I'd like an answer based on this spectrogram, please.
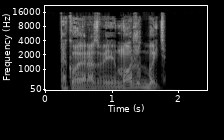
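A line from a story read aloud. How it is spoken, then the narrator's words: Icy father's tone. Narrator (Russian): Последняя фраза отца была сказана таким ледяным тоном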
